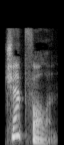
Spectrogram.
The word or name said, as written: chapfallen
